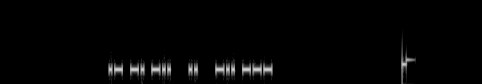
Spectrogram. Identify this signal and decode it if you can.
Morse code, heard as a keyed tone, about 42 wpm, 700 Hz. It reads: AND I DO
